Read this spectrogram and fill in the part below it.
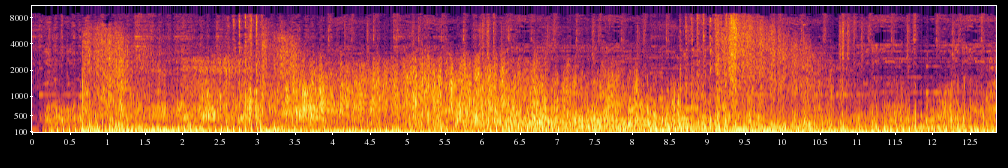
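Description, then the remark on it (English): Iranian anti-aircraft gunfire and explosions in Tehran at night roar in a loud, dense, continuous barrage, with heavier rumbling blasts swelling near the start and again around the middle, leaving no quiet gaps. “One blog has a live feed of Iranian anti-aircraft fire.”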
